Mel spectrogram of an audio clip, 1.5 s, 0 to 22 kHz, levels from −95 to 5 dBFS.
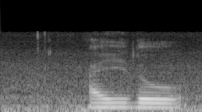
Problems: constant background noise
